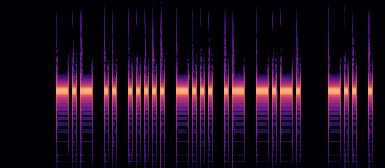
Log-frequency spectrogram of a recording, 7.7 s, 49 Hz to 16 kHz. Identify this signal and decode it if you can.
Morse code, heard as a keyed tone, about 15 wpm, 700 Hz. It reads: KI5BAC DE
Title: USA Callsign DE Callsign - 6 Characters - 15wpm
